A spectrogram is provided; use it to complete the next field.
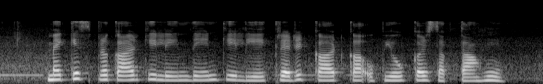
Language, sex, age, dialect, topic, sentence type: Hindi, female, 31-35, Marwari Dhudhari, banking, question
